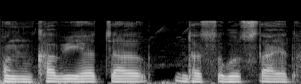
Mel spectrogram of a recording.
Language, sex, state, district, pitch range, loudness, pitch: Hindi, male, Jharkhand, Deoghar, 125-135 Hz, -15 LUFS, 130 Hz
